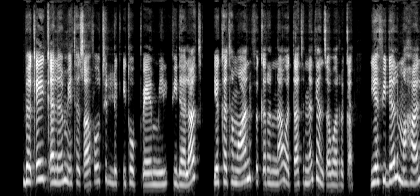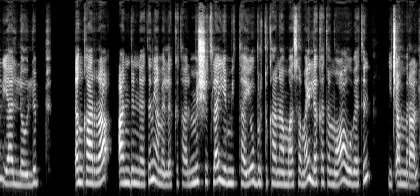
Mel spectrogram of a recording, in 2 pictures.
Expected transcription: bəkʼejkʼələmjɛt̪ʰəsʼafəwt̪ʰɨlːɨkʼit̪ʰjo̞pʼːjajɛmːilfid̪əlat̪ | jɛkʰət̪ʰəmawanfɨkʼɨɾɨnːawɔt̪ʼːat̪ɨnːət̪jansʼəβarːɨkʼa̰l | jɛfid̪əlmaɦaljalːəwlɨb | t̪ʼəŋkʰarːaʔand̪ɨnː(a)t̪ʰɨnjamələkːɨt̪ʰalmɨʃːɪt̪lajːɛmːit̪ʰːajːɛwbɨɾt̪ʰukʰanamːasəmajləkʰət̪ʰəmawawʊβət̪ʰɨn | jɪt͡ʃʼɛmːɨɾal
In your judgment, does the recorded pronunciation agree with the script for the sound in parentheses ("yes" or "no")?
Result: no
